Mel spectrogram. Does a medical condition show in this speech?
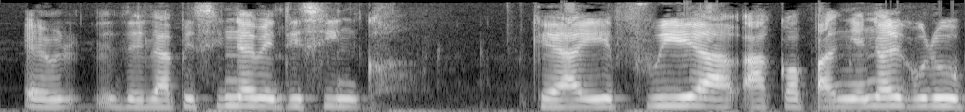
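Yes: Down syndrome; adult aged 32.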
